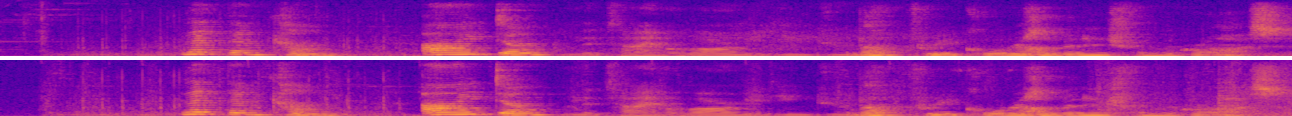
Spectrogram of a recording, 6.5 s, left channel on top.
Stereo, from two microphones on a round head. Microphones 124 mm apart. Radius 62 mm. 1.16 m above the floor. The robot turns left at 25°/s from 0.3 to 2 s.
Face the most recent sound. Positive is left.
turn(degrees=10)  # may be behind; listen again after turning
